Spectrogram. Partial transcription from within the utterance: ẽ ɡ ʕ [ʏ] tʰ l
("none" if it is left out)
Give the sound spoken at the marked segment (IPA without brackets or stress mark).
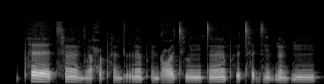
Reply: ʏ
